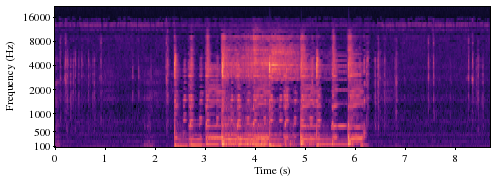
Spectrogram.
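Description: Norteño arrangement playing back from a recording session: a drum fill loop with pitched instruments. It starts about two and a half seconds in and stops abruptly about four seconds later, with a few faint clicks before it.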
